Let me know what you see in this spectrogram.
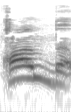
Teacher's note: bila dia mati di tengah kena lantun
